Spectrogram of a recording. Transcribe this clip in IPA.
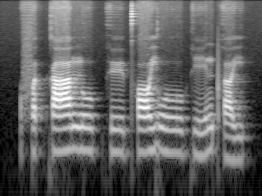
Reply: fɐ˨t̚kaː˨˧ n̪uː˨k̚hyː˨pʰɔː˨˧j wuː˧kiː˨˥npʰɐ˨j

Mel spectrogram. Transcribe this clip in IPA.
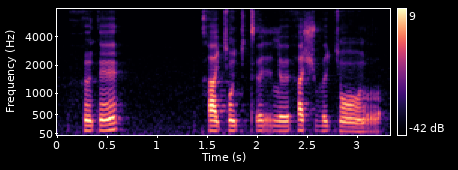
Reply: hə̃tɛ̃ | kʰacɔ̃ctʼør løhaʃvø cɔ̃r

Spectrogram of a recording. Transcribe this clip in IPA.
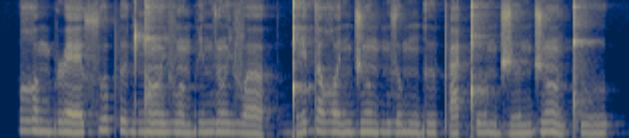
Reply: ʁʷɯmbɹɛ sʷʌpʼɯdŋ͡ǃõi̯ võbinzũi̯vʌ | ɡ͡ǃe dʌʁʷind͡ʒũb nzumŋɡɯ pʼaǃʼund͡ʒɯ nd͡ʒõ ǃʼu

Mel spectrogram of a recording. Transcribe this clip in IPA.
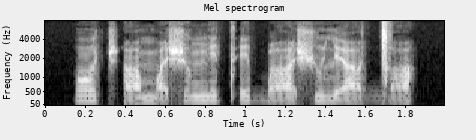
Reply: ɔ t͡ʃʼɑ̰mɑ̰ ʃɔŋetʼe ɓɑ̰ ʃulʲɑ̰ɡ͡ǀɑ̰

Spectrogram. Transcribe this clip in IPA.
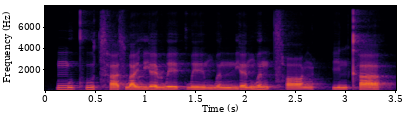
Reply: mu˥˨kʰu˥˨t͡sʰä˨˩swa˦ɪ̯ ljɛ˥˨ɻwe˥˨ɪ̯kwe˨˩ɪ̯ mwə˨˦n n̪jɛ˨˦n̪wə˥˨n t͡sʰɑ˨˩ŋ | i˨˩nkʰä˥˨

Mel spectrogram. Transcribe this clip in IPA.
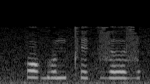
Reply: kɔɡʊn tʰekzəz

